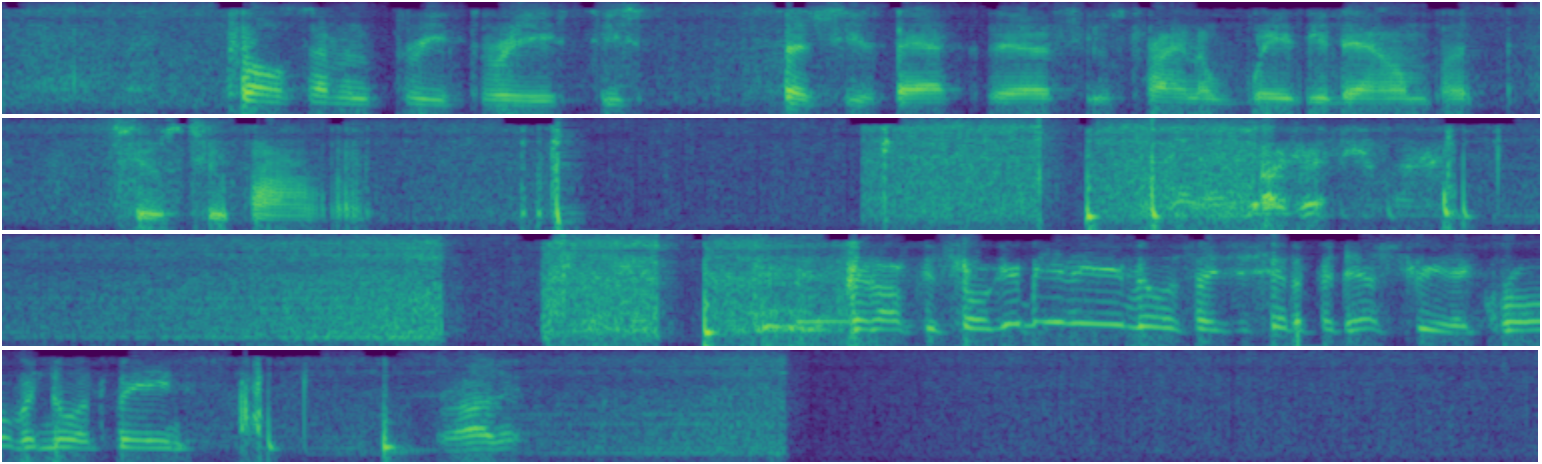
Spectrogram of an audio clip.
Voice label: Police Radio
